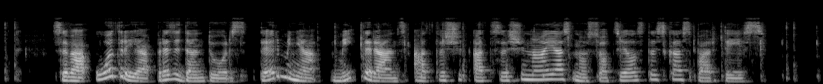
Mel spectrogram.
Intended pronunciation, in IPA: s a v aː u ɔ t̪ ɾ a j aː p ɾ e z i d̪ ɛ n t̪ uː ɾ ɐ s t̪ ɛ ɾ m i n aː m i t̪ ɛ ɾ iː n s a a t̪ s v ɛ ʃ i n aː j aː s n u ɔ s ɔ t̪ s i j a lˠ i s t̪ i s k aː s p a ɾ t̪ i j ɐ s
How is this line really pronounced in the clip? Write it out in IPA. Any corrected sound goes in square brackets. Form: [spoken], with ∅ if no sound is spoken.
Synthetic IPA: s a v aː u ɔ t̪ ɾ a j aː p ɾ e z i d̪ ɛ n t̪ uː ɾ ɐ s t̪ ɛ ɾ m i [ɲ] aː m i t̪ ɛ ɾ [aː] n s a a t̪ s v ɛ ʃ i n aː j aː s n u ɔ s ɔ t̪ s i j a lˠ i s t̪ i s k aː s p a ɾ t̪ i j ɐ s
